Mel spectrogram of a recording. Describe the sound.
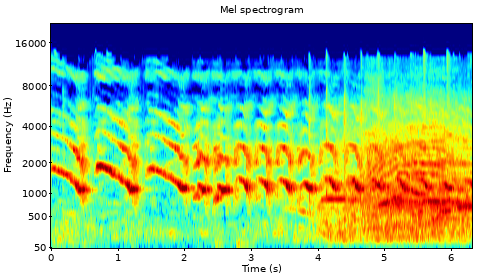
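A young boy in a feathered costume imitates seagull screams at a European seagull-screaming championship in Belgium, a quick series of shrill, descending squawks that speed up, then give way to loud, dense crowd noise.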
